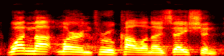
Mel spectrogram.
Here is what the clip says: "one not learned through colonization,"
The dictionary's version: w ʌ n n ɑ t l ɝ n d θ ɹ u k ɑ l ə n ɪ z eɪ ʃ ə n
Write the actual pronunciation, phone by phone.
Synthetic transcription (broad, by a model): w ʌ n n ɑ t l ɝ n θ ɹ u k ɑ l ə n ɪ z eɪ ʃ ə n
